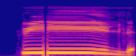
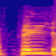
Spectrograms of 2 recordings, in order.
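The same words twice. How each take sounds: First: फील्ड with a long high ee, "feeeld". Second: फील्ड cut to "fild" with short i; rejected फील्ड, "fild"; wrong short vowel. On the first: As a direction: hold the ee in फील्ड. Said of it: "sound लंबा जाएगा". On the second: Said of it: "फील्ड मत पढ़ना". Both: Shown as a demonstration.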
